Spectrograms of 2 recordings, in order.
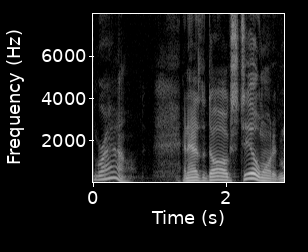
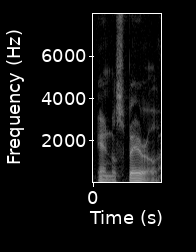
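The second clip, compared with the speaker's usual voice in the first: ordinary delivery, nothing marked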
